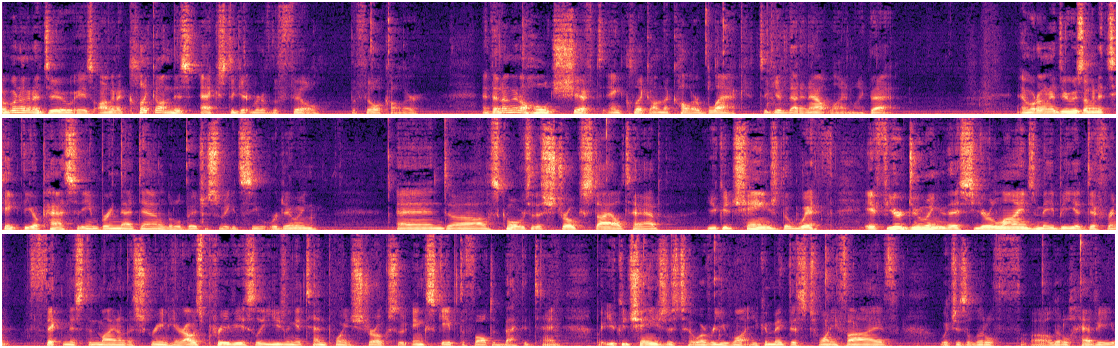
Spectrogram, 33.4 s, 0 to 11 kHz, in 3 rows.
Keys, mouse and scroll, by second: 3.8 click, 15.2 middle click, 17.1 middle click, 28.8 click, 29.2 click, 30.3-31.2 typing, 32.8 click.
